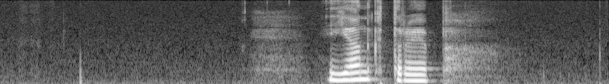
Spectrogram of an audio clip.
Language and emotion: Russian, neutral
